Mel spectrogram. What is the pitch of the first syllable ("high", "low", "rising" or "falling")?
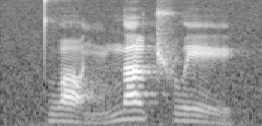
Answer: low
